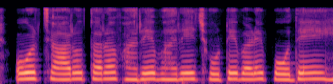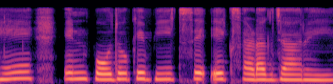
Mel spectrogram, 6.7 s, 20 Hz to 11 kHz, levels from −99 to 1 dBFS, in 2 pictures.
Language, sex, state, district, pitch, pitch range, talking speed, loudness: Hindi, female, Maharashtra, Chandrapur, 230 Hz, 215-235 Hz, 160 wpm, -24 LUFS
